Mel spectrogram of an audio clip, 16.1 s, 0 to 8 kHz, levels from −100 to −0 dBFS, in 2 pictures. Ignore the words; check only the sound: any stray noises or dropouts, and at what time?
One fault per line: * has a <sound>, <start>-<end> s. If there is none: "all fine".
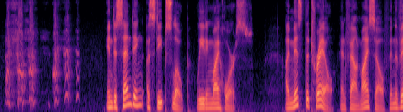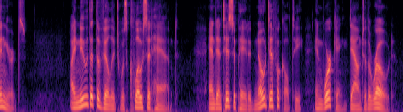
* has a laugh, 0.1-1.6 s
